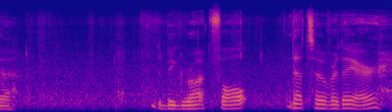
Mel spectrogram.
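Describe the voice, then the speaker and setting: Noticeable background noise sits behind a man of medium pitch who keeps his intonation fairly even. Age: 60s. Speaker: hiking vlogger. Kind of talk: casual vlog narration. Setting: outdoors on a hiking trail. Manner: hesitant, many fillers.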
